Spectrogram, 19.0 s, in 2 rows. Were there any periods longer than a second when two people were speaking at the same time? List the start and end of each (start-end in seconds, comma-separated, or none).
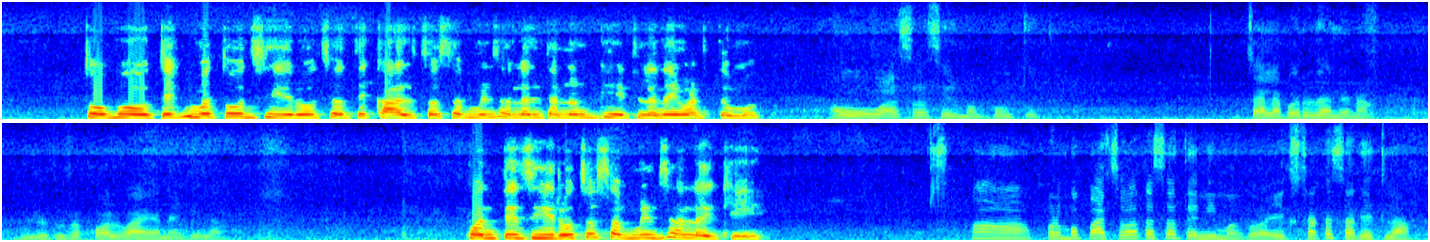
none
